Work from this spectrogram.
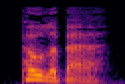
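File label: "polar bear", British English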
